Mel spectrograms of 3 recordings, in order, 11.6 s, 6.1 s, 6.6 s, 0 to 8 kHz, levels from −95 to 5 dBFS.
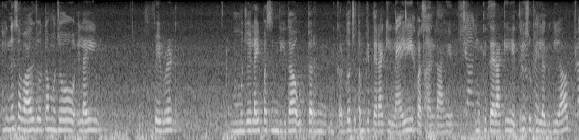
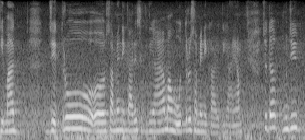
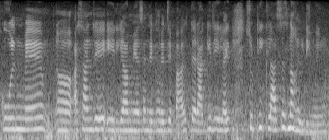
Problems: constant background noise, echo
